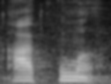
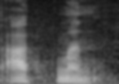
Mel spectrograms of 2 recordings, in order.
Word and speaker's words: Atman: The Sanskrit pronounces it Brahma, but in English we make it Brahman, and Atma becomes Atman.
